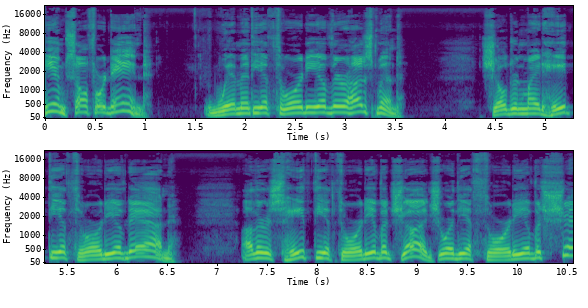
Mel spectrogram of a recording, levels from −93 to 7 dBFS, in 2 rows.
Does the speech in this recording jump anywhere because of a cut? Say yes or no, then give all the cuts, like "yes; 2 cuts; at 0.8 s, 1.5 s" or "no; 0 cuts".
yes; 2 cuts; at 2.0 s, 6.1 s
